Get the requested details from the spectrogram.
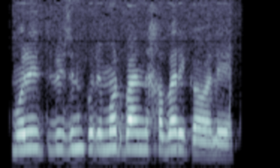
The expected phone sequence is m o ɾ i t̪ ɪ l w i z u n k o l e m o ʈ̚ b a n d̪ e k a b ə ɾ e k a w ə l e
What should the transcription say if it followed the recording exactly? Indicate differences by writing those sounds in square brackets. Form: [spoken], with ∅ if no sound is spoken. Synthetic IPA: m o ɾ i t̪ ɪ l w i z u n [p] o [ɾ] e m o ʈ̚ b [ɑ] n d̪ e [x] a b ə ɾ e k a w ə l e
